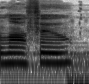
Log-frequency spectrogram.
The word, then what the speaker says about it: Luofu: you guys heard of the lau that's how you say it Lau okay the sijo lau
